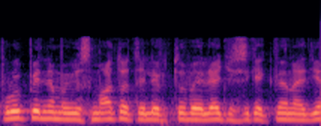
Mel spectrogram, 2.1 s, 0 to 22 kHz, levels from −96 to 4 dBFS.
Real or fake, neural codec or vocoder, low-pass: real; none; 7.2 kHz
